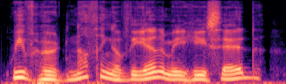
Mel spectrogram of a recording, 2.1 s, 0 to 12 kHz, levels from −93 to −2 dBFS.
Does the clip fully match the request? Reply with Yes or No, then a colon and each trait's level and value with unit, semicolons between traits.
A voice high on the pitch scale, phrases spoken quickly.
No: medium, 140 Hz; fast, 250 wpm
